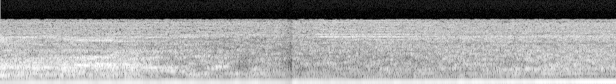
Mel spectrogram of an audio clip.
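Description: Steady hiss and low hum of room noise picked up by the lectern microphone, with faint voices trailing off in the first second.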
